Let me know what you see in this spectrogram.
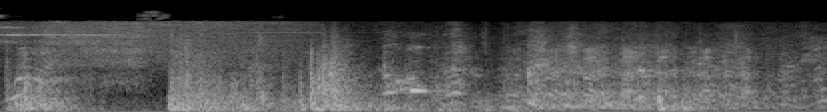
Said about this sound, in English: God, that felt great. I've always dreamt of kicking in a door. And since I did the kicking, you can keep on dreaming.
